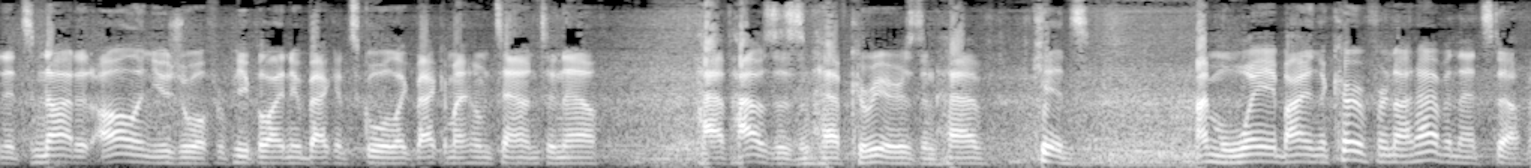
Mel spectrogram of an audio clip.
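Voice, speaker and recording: A young man in his late twenties talks to a handheld camera as he walks outdoors in the rain. His voice sits at an ordinary pitch, loose and rambling, with casual swearing. Traffic and street noise come through clearly behind him. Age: 20s. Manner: casual, musing, swears freely. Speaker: vlogger. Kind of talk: walking vlog, rambling reflection. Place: outdoors on rainy city streets. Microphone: handheld camera mic.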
